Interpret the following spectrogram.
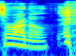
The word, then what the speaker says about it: Toronto: going go back to Toronto and I'mma kick my feet you don't say the second T Gio I said Toronto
